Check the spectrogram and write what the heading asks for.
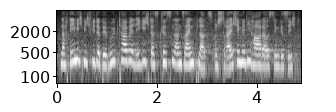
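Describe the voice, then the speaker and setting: A teenage girl reads a passage of her own novel aloud in a fairly high voice, earnest, now and then tripping on a word. Faint background noise runs beneath. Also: brisk. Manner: earnest reading with some slips. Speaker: young author.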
